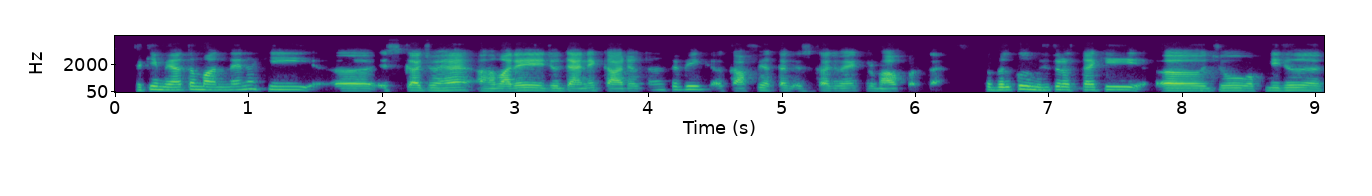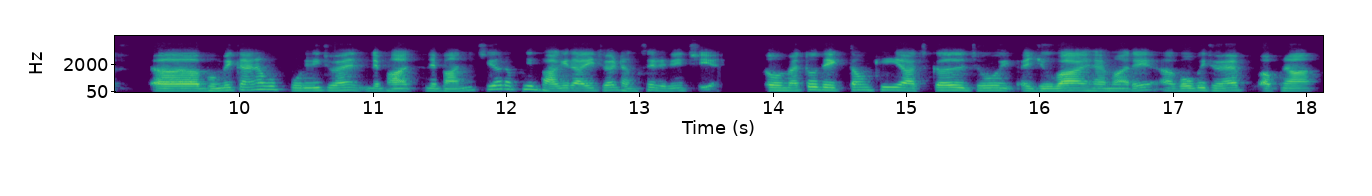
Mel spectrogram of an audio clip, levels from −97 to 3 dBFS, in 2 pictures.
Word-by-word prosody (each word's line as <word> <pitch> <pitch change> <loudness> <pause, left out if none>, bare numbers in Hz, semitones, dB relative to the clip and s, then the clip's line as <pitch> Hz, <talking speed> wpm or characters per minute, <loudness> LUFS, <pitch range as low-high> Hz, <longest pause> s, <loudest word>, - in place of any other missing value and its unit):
क्योंकि 190 +4 0
मेरा 165 0 +6
तो 195 +3 -1
मानना 170 -1 +2
है 180 - -1
ना 220 - -4
कि 190 -3 -4 0.4
अ, - - +3
इसका 150 - +2
जो - - 0
है 150 +3 +5 0.2
हमारे 135 +4 +5
जो 135 - -1
दैनिक 140 +3 +3
कार्य 125 +1 +3
होते 135 +5 -14
हैं, - - -11
उनपे 180 +2 -8
भी 195 - +1
क - - -7
काफ़ी 150 - -1
हद 140 - -3
तक 145 - -2
इसका 130 +2 -3
जो 135 - -7
है 135 - +1
एक 140 - -8
प्रभाव 125 -1 +1
पड़ता - - -9
है। - - -18 0.3
तो 170 - -4
बिल्कुल 170 +5 +2
मुझे 165 -2 -3
तो 185 +1 +1
लगता 170 0 +1
है 170 - +3
कि 175 -1 0 0.2
अ, - - +10 0.4
जो 145 0 -2
अपनी 145 +2 -3
जो 150 +1 0 0.5
अ, 130 0 +6
भूमिका 150 +6 -1
है 160 - +2
ना 195 - 0
वो 195 0 -3
पूरी 145 0 -3
जो 145 -1 -6
है 155 +2 +2
निभा 125 -1 +1 0.2
निभानी 125 +2 -3
चाहिए 195 +6 -4
और 220 - -5
अपनी 200 0 -6
भागीदारी 140 +1 +2
जो 145 +1 -5
है 155 - 0
ढंग 125 -3 -7
से 160 - -2
लेनी 135 +1 -6
चाहिए, 135 - -3 0.4
तो 150 -1 +1
मैं 145 - -1
तो 175 - +2
देखता 155 0 +2
हूँ 165 0 -5
की 165 0 -2
आजकल 150 +2 0
जो 140 +1 -4 0.2
युवा 125 +3 +3
है 130 -2 -3
हमारे 125 +4 -2
अ, 135 - -6
वो 135 +1 0
भी 150 - -2
जो 135 -2 -7
हैं 145 +1 +3 0.2
अपना 135 -1 +1
145 Hz, 260 wpm, -26 LUFS, 135-165 Hz, 0.5 s, अ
